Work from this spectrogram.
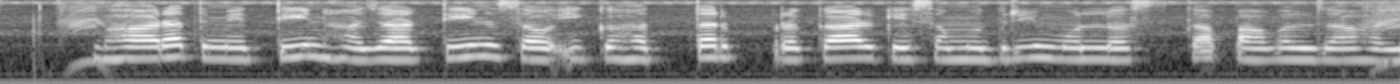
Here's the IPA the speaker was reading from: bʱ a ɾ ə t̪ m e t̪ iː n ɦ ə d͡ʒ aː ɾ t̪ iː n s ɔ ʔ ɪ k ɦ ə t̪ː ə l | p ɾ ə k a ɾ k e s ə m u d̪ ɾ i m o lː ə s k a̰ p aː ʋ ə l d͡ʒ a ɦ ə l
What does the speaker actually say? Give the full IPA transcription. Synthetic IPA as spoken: bʱ a ɾ ə t̪ m e t̪ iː n ɦ ə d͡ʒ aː ɾ t̪ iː n s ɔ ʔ ɪ k ɦ ə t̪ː ə ɾ | p ɾ ə k a ɾ k e s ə m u d̪ ɾ i m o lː ə s k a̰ p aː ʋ ə l d͡ʒ a ɦ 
